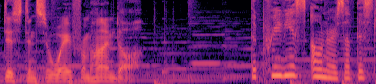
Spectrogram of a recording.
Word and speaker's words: Heimdallr: of those recap videos they say heimdallr because it has an r at the end but like very obviously that r is silent and every character in the game says heimdall so i don't know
